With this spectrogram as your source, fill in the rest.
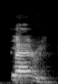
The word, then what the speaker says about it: cleric: Cleric. Cleric. The primary stress falls on the first syllable in cleric.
